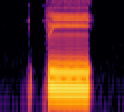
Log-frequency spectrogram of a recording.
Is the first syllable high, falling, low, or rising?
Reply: high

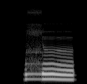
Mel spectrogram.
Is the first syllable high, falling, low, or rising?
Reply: falling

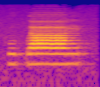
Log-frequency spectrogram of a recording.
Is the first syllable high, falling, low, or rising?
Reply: high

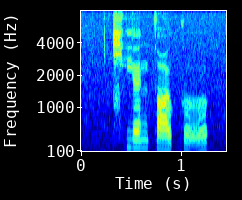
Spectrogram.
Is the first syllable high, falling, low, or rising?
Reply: high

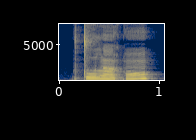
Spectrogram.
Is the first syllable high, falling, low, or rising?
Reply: low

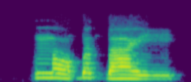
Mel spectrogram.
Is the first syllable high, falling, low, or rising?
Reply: falling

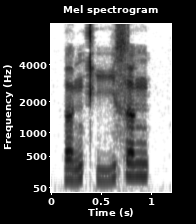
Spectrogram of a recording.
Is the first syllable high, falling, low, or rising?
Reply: rising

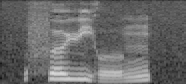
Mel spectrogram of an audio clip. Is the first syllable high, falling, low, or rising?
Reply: high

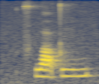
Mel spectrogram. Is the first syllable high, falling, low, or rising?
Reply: low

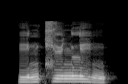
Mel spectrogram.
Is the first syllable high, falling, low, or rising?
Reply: rising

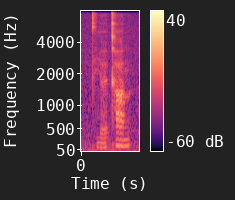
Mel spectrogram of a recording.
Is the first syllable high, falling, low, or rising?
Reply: rising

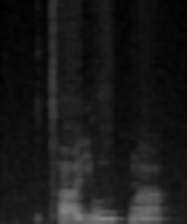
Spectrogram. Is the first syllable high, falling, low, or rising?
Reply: low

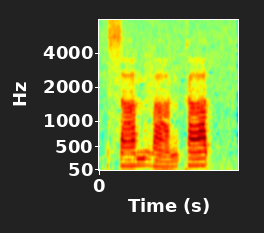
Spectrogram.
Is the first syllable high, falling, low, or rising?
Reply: rising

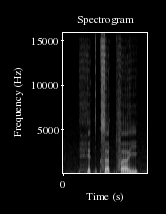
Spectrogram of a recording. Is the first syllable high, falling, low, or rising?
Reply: rising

